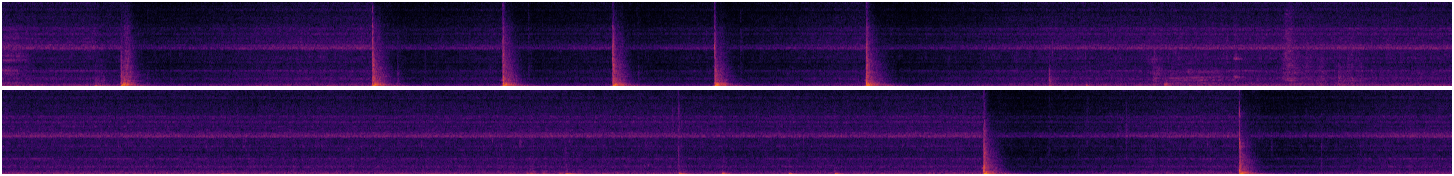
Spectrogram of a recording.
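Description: Sharp knocks of a kitchen knife striking a cutting board while a soft-shelled turtle is cut apart at its joints, coming irregularly a second or more apart. In the middle there is a run of softer, quicker thumps.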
